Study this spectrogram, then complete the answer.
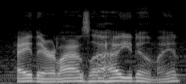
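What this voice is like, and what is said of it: Put-on rural farmer accent. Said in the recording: “I've been working on my wheat farmer accent. ... That is spectacular”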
